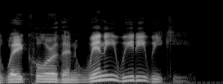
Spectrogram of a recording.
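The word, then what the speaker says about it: veni, vidi, vici: sounds way cooler than winnie weedy wiki which is the technical latin way of saying it but you know just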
